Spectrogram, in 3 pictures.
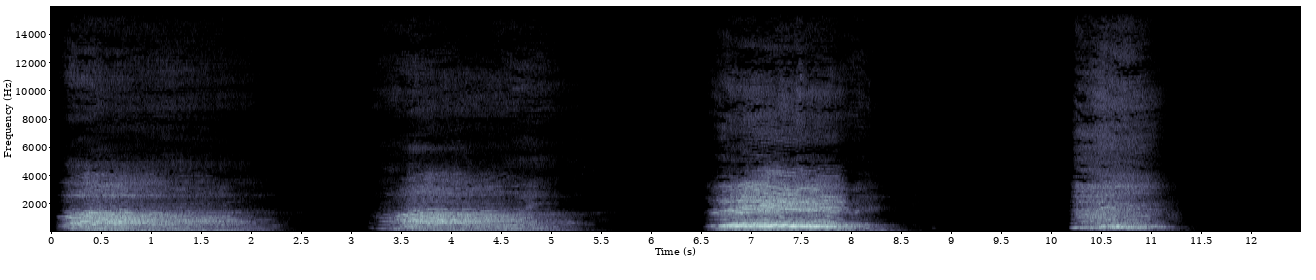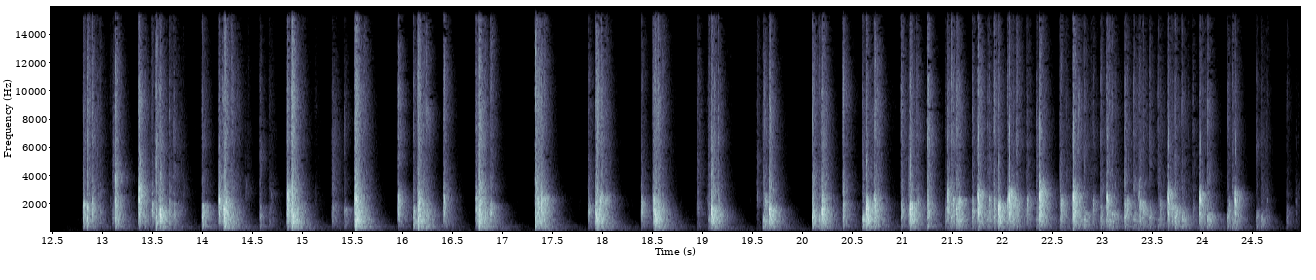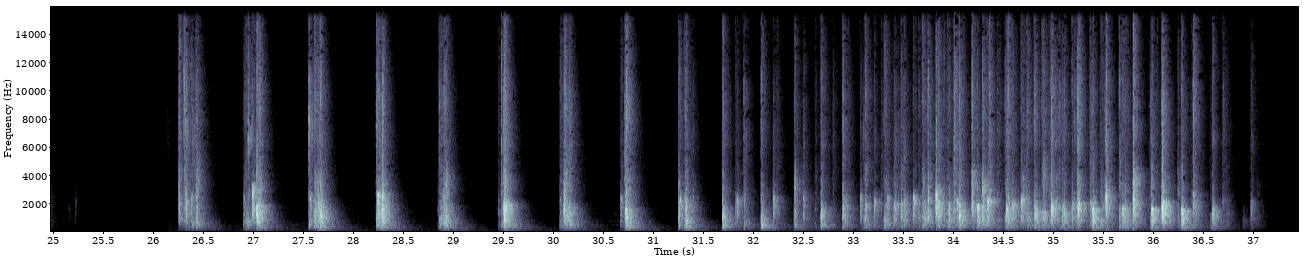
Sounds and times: Small crowd reactions 0:00.1 - 0:02.4
Small crowd reactions 0:03.2 - 0:05.5

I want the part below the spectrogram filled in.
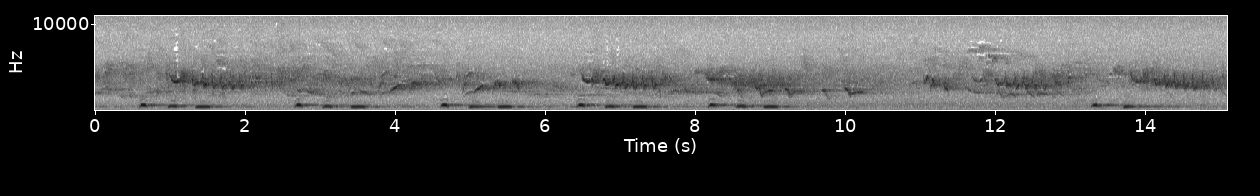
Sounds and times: Cuckoo, distant, unusual cuckooing 0:00.6 - 0:01.7
Cuckoo, distant, unusual cuckooing 0:02.7 - 0:03.8
Cuckoo, distant, unusual cuckooing 0:08.2 - 0:09.3
Cuckoo, distant, unusual cuckooing 0:13.3 - 0:14.6

